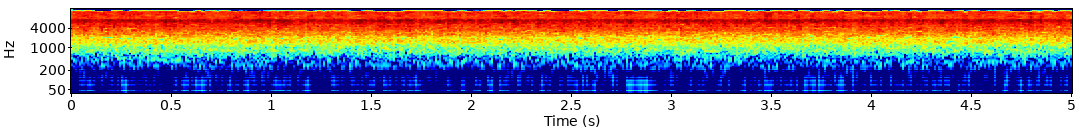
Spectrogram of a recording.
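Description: Chicken pieces frying in oil with tomato, onion and garlic in a pan, sizzling steadily as the chicken browns.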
